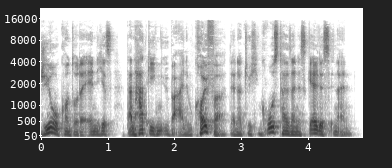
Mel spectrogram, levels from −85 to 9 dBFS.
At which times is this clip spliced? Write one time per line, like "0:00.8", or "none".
0:01.2
0:01.6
